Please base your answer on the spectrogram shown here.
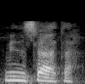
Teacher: وأبدله إذ حلا نافع وأبو عمر من ساته بإبدال الهمزة ألفا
